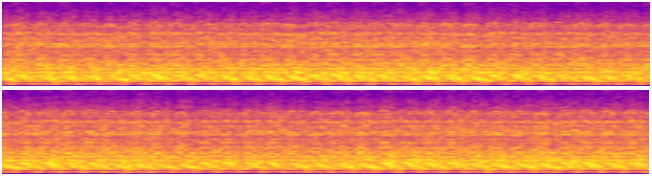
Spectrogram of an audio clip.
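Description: Steady fast whirring crank that keeps going evenly without the engine ever catching or firing; it cranks but won't start.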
